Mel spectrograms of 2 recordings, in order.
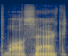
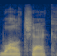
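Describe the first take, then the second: First: The name ends with a 'sack' sound. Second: The name ends with a 'check' sound. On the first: The speaker calls it wrong. "I'm just gonna go with Walsack just to call him Ballsack" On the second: The speaker calls it right. "I think it's actually pronounced Walcheck"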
